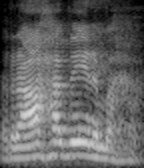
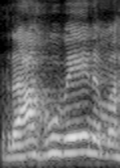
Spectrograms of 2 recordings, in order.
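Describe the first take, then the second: First: The second vowel is pronounced as 'a'. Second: The second vowel is pronounced as 'u'. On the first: The speaker calls it right. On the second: The speaker calls it wrong.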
